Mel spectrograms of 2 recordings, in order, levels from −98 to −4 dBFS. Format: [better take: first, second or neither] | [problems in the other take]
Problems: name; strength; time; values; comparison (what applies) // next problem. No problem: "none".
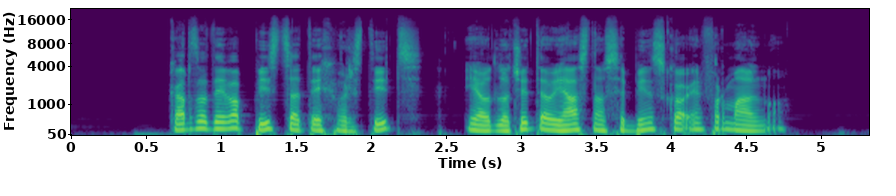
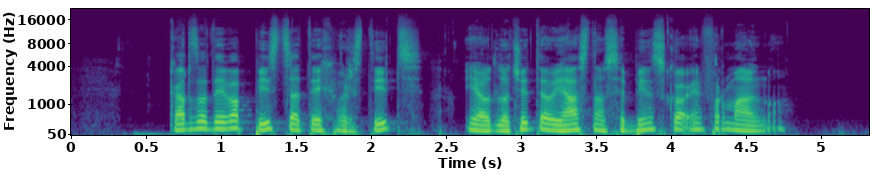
second | noise reduction (neural mask model DeepFilterNet 3)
